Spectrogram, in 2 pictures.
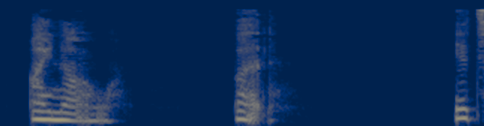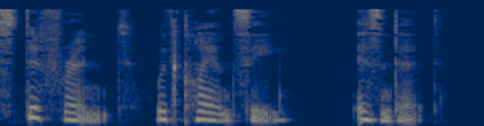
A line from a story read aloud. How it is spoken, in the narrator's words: I said quietly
